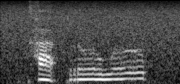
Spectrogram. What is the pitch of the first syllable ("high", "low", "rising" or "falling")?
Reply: low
